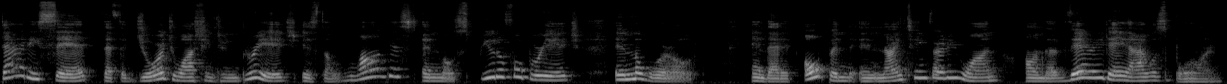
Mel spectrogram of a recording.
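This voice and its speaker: A woman's voice: on the low side, sing-song, a little slow, gravelly, darkish tone, full character voice. A woman reading as a dreamy eight-year-old girl. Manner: proud, dreamy first-person storytelling. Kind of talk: reading a picture book aloud.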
